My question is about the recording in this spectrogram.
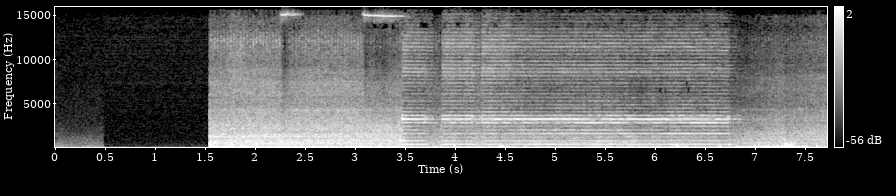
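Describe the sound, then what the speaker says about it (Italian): A peaceful protest procession of five tractors and eighty cars by farmers near Padua, from Ospedaletto Euganeo through Este to Vo, with sustained horns honking over engine rumble after a brief quiet stretch, and voices faintly present. "Un corteo pacifico di 5 trattori e 80 auto"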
